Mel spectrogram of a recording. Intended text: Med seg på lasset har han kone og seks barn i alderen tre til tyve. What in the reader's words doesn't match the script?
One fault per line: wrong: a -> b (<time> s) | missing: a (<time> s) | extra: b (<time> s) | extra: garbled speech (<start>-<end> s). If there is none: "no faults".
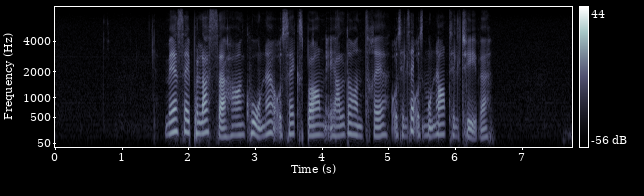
extra: garbled speech (5.0-5.9 s)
